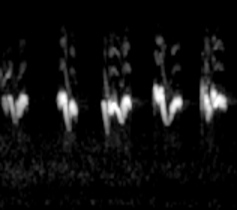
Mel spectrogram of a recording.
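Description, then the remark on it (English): A Western Tanager calls five times in a steady rhythm, each short, burry chirp clear against a quiet background with no voices. “Head over to our website and catch more on the Western Tanager”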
